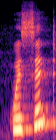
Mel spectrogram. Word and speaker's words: quiescent: Quiescent is an adjective. Quiescent, ठीक है, quiescent is the correct pronunciation.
